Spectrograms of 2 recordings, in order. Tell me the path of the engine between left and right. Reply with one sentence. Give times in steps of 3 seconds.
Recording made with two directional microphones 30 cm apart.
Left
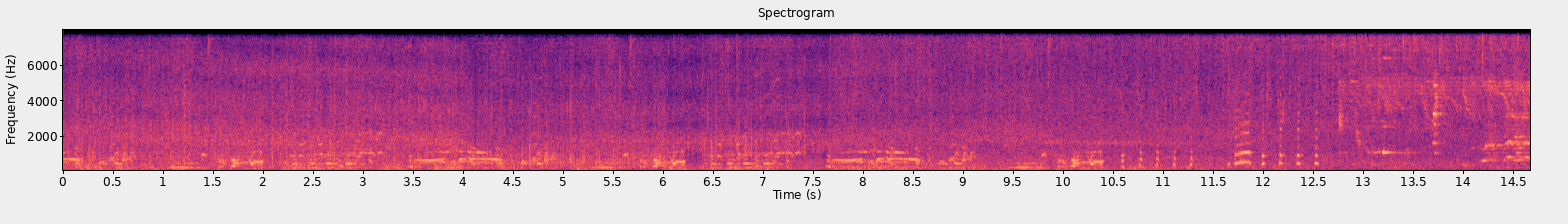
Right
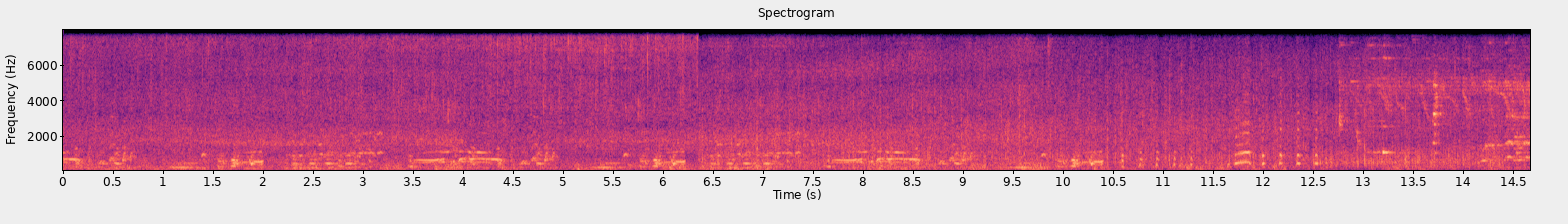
In this clip you hear the engine on the left from 0 s, in the centre from 3 s and on the right from 6 s.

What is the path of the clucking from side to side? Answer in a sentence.
In this clip you hear the clucking stay in one place.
